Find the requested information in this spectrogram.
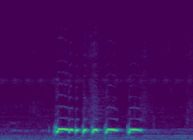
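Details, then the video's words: Melodious local zebra dove, used to lure doves still learning to sing, gives a single phrase of three quick stuttered coos followed by two longer, drawn-out mellow notes. "PERKUTUT LOKAL GACOR Suara Merdu"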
